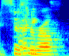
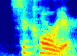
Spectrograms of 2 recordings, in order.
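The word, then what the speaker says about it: Cicoria: not sure how to say his last name cicero sequoia sequoia there we go there we go he and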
